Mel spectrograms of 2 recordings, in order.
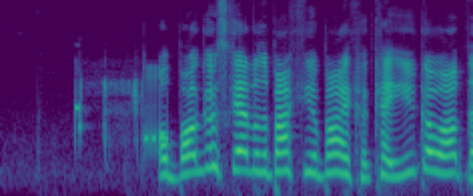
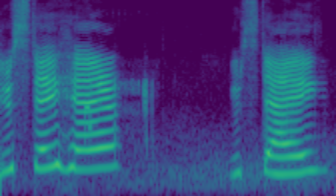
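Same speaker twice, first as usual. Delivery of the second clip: higher, firm stay command; commanding a dog; 6 semitones higher, slower than usual. Real, not acted. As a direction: tell the dog firmly to stay.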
